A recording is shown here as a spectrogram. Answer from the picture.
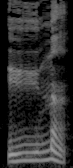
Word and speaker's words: humain: Remember, H doesn't exist. So, U, then A-I-N together. Un. Humain.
